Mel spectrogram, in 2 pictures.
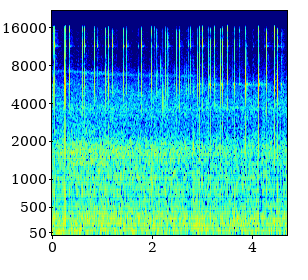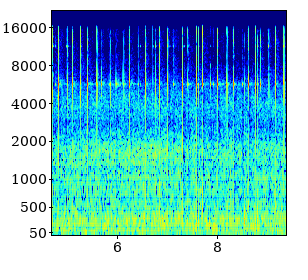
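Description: A large glass candle jar filled with solid wax is held in one hand and tapped on its glass side with long fingernails. Quick, bright clicks follow one another in a steady, rapid stream, each with a faint high ring. A soft hiss runs underneath.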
